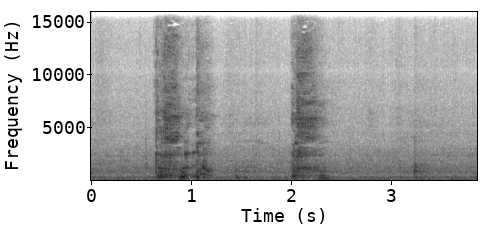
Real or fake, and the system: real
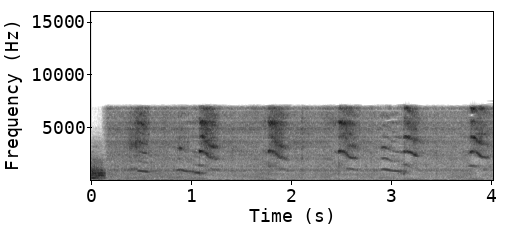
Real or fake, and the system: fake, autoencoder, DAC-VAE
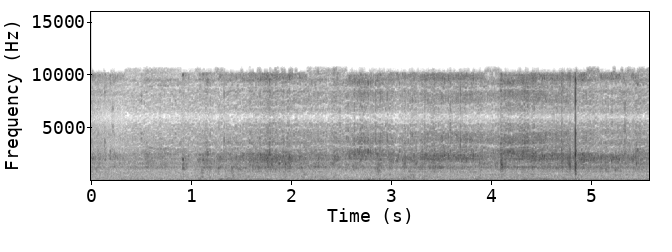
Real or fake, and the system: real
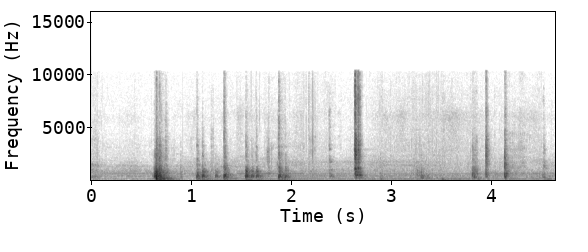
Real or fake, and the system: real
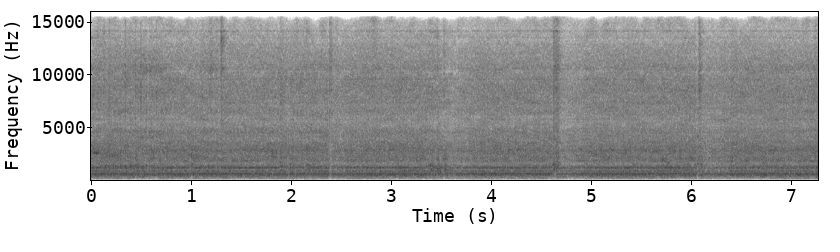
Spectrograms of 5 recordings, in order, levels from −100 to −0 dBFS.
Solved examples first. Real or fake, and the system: fake, autoencoder, DAC-VAE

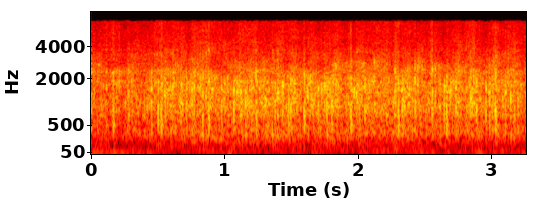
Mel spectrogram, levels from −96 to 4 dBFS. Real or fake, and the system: fake, autoencoder, DAC-VAE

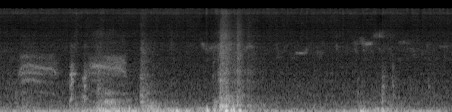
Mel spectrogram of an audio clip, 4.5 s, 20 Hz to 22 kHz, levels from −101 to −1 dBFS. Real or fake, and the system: fake, autoencoder, DAC-VAE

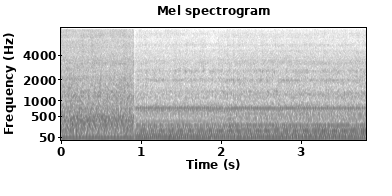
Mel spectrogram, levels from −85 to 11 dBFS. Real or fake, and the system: fake, autoencoder, DAC-VAE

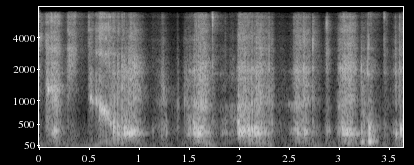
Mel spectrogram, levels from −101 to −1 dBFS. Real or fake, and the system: fake, autoencoder, DAC-VAE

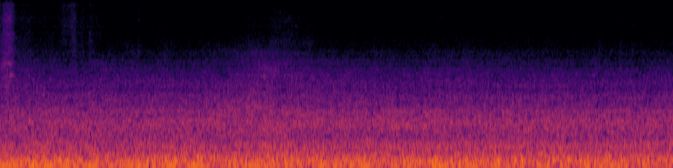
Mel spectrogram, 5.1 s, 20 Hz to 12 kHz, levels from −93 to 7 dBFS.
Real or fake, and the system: fake, autoencoder, DAC-VAE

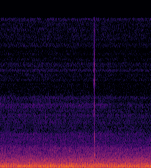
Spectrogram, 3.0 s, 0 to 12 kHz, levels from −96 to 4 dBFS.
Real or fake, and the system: fake, autoencoder, DAC-VAE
